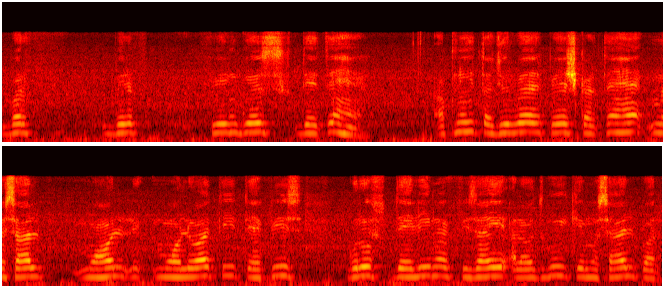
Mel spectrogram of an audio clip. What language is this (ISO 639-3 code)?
urd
